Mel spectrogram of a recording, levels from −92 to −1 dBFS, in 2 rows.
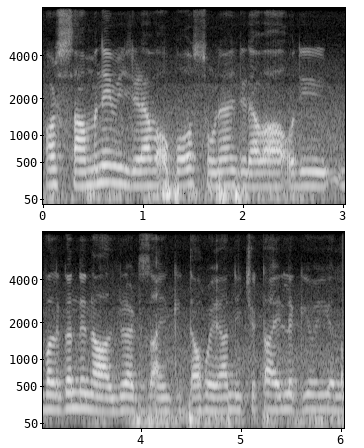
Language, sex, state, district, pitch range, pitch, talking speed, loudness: Punjabi, female, Punjab, Kapurthala, 175-190 Hz, 185 Hz, 210 wpm, -17 LUFS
